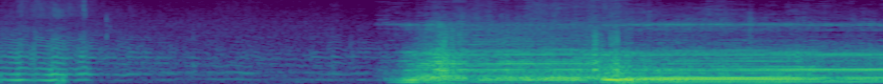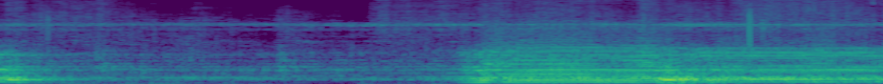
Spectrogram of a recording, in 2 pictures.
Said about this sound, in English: There's nothing so dismal as a foghorn.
